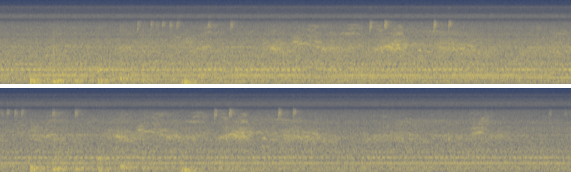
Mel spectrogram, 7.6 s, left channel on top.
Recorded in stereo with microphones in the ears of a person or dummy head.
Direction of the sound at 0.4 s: 50° left (ahead or behind).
